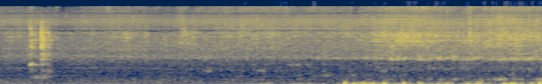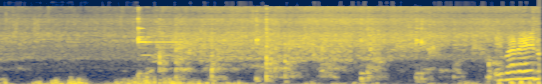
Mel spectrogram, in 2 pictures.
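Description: Pumpkin pieces fry in oil with salt and turmeric in a pan for a rural Bengali fish curry, starting quiet, then a watery sizzle builds and grows louder, with a voice speaking over it.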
